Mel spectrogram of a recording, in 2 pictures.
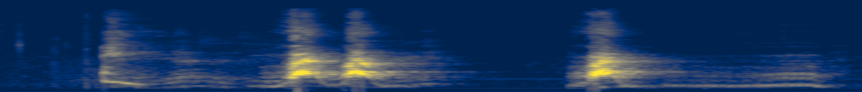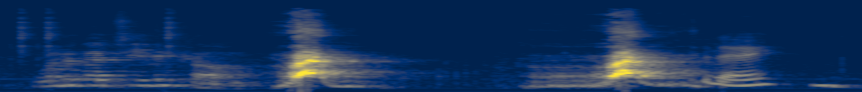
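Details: Toby the dog barking at his own image on the TV, single and double barks separated by pauses, with a person talking between them.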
